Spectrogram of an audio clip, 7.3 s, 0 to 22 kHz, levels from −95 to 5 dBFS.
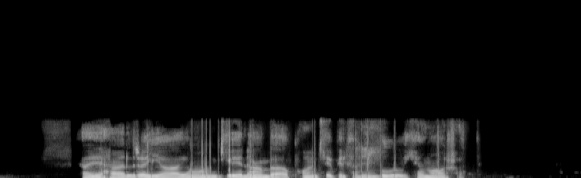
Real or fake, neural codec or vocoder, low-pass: fake; codec, 16 kHz, 2 kbps, X-Codec, HuBERT features, trained on balanced general audio; 7.2 kHz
